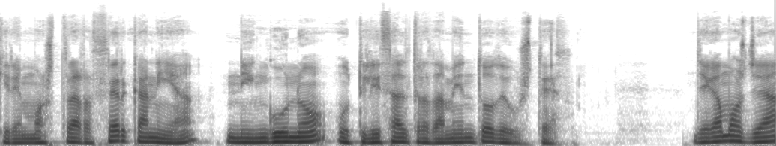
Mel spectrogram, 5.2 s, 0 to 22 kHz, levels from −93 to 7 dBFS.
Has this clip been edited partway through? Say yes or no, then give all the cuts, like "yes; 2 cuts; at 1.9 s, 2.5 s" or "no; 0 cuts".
yes; 1 cut; at 1.4 s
